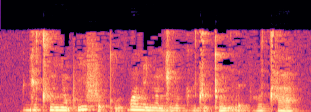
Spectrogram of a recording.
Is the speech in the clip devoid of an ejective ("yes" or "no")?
no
